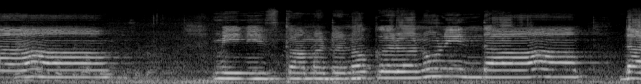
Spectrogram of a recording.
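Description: A young girl singing a slow melody into a microphone, holding long notes that slide between pitches. She pauses for about a second after the first phrase, then sings on.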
